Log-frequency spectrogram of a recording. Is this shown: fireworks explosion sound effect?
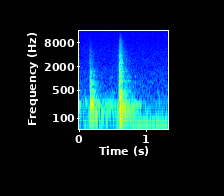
no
